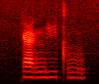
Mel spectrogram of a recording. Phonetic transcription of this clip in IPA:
k æ ŋ͡m i tʼ u

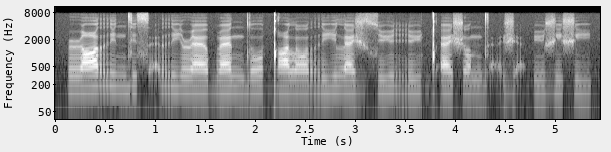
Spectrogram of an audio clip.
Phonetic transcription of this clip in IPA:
ɹ ɑ r i n d i s æ̰ r i ɹ æ ɐ̯ b æ n d o ɡ͡ǃ ɑ l ɔ r i l æ ʒ s y r y ǃʼ æ ʃ ɔ n d æ̰ ʒ æ̰ ʔ y ʒ i ʃ i

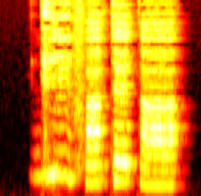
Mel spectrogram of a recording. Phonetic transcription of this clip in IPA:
ɡ i˦ ɾ ĩ˦˨ f ã˨˦ t ɛ˦ t ã˧

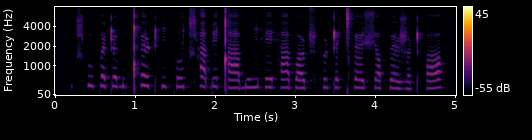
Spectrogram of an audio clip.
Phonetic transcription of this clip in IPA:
t͡ɕʰ u p ɐ ʈ œ b o ǃʰ œ ʈʰ i k o t͡ɕʰ a ɓ e ǃ a bʱ i h e h a p ɒ ʈ͡ʂʰ u ʈ ə ǀʰ œ ʃ ɒ f œ ʐ ɒ ʈʰ ɒ

